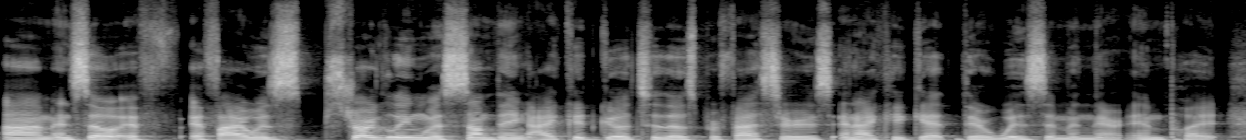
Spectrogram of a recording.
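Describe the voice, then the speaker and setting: With a US Midwestern accent, a woman speaks at a fairly quick pace and fairly low pitch, her intonation fairly even and her speech hardly broken by pauses. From Kansas City area, US Midwest. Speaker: Bible institute student. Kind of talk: testimony.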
